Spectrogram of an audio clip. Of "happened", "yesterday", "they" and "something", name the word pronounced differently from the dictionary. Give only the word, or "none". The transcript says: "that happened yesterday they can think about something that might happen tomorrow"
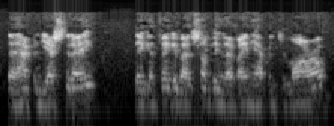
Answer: none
